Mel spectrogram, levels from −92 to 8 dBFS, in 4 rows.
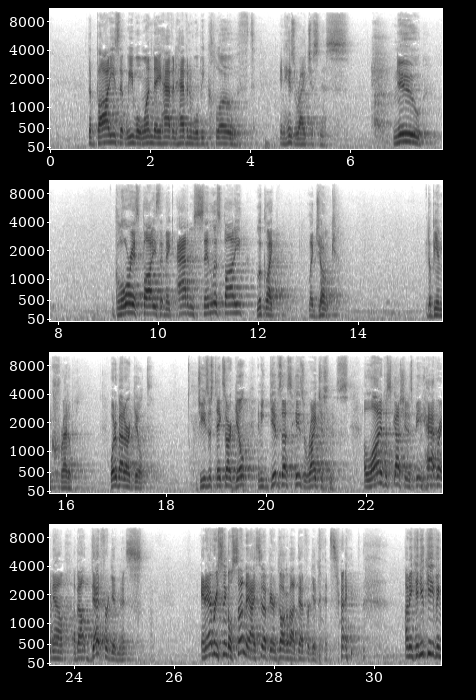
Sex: male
